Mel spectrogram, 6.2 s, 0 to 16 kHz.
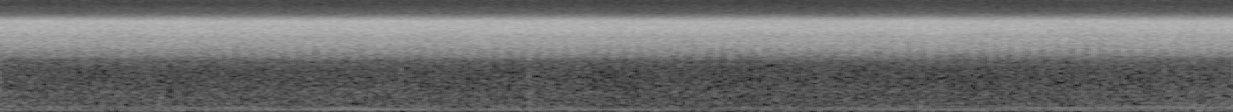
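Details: Daytime chorus of many cicadas singing all around in a green forest near Franklin, Kentucky, about 10am with still air; one continuous shrill buzzing wash with no breaks, with a soft low droning hum in the background.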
